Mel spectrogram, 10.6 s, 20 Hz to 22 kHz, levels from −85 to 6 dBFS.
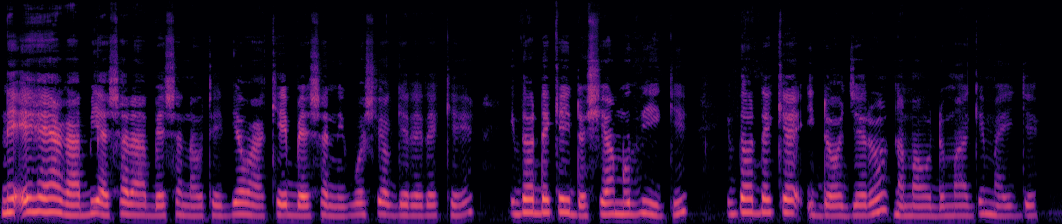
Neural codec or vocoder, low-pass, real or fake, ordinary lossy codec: none; none; real; none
